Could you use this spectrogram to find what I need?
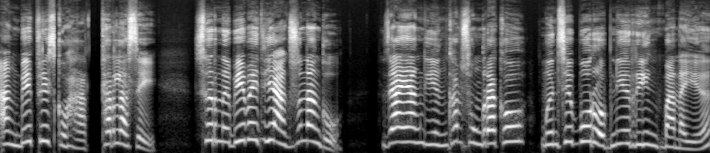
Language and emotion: Bodo, angry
